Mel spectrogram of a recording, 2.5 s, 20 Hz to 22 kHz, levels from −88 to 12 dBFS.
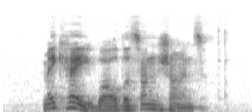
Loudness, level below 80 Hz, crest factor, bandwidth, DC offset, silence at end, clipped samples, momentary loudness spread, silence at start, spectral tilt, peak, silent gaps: -24 LUFS; -60 dBFS; 22 dB; 12 kHz; under 0.1%; 0.5 s; under 0.1%; 13 LU; 0.45 s; -4.5 dB/octave; -4 dBFS; none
